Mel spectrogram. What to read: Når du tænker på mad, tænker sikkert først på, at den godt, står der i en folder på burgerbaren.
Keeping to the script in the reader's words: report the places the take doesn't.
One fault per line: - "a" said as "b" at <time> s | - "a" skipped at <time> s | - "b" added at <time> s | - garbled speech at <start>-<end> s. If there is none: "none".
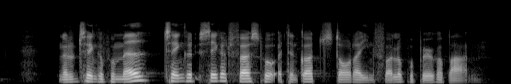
none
